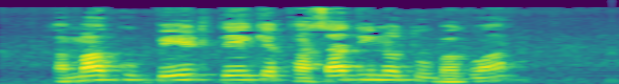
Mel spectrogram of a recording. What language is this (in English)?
Gurgula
